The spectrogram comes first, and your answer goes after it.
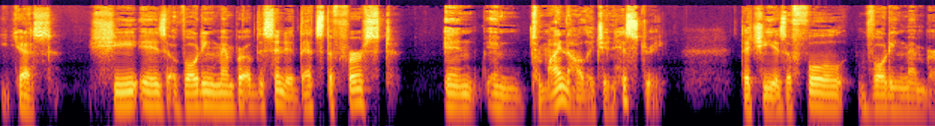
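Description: A man with an American accent and a fairly low pitch, in a dark, mellow tone, at a fairly slow pace with fairly even intonation, in a very clean recording with a silent background. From Brooklyn, New York. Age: 60s. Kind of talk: interview.

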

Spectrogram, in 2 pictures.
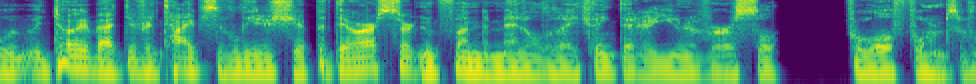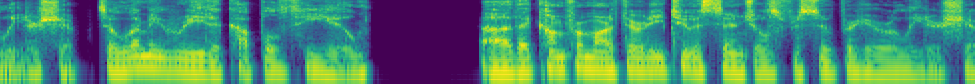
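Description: On a very clean recording with a silent background and a dry, close sound with no echo, a man with an American accent speaks very fast in a very deep, low, somewhat breathy voice with ordinary pitch variation. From New York City, Queens. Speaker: podcast host, former CEO. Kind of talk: interview; reading listener mail aloud.

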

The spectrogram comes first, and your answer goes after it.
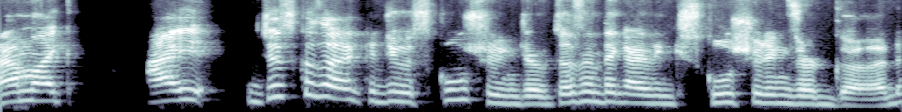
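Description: A woman with a New York accent talks at a fairly quick pace. Her fairly high voice has lively intonation. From US Northeast, the Bronx, New York. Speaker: stand-up comedian. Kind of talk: casual chat.

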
